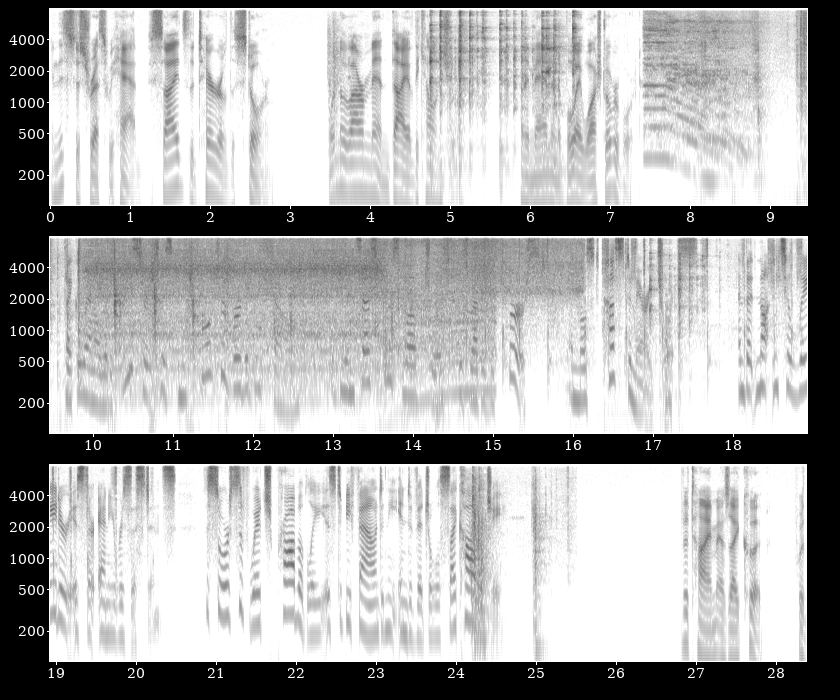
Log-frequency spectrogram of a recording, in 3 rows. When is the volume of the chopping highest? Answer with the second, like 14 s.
10 s.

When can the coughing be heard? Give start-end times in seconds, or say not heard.
not heard.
